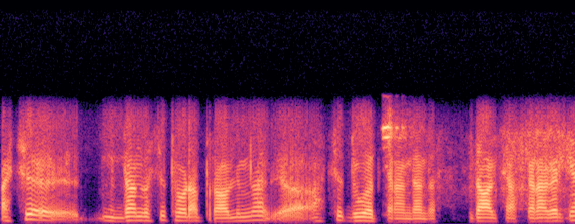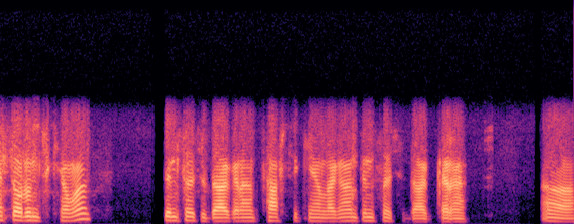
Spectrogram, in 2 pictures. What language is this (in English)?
Kashmiri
